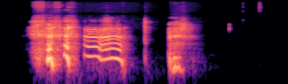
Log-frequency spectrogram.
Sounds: Laughter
